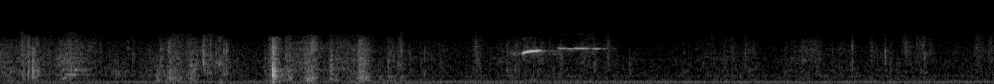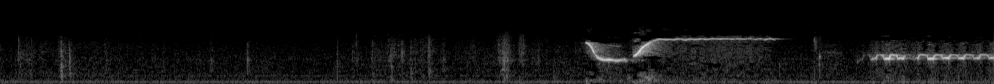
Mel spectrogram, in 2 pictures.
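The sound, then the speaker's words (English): A Bonelli's warbler sings: scattered dry ticking notes and a brief whistle, then a louder swooping whistle followed by a steady high note, with no talking. “That, I'm sure you'll all remember, is the voice of Benelli's Warbler.”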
